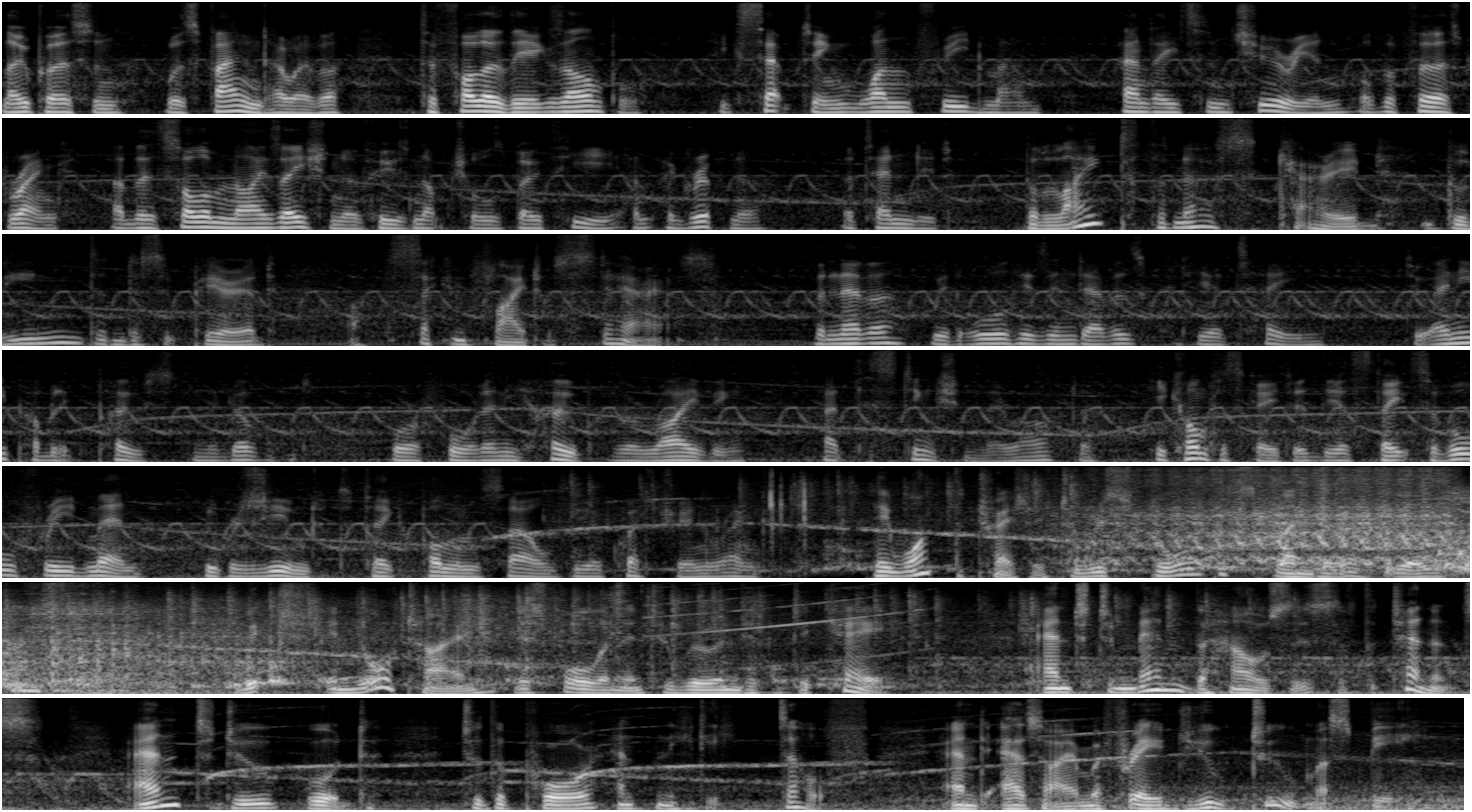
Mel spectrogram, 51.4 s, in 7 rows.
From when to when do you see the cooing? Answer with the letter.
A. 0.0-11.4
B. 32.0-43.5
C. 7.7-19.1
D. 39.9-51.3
B.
